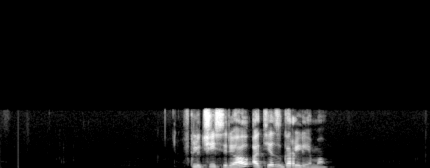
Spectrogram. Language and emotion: Russian, neutral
